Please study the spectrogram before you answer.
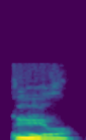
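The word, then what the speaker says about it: corps: কোর, এখানে পি তো silent, S ও silent ভাই।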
